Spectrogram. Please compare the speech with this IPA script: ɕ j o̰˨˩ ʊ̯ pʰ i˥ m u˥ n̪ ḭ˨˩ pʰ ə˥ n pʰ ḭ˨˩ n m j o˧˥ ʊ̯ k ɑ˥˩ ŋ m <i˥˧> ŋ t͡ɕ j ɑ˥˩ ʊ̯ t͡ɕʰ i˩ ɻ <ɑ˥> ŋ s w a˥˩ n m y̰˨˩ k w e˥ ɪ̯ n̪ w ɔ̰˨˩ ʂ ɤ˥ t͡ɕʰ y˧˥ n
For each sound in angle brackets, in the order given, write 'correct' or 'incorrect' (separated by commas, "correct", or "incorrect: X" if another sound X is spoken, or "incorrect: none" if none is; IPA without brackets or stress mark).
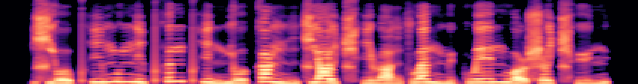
incorrect: i˩, incorrect: ɑ̰˨˩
